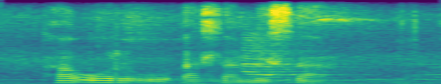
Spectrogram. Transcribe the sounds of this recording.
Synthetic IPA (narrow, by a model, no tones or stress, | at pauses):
haʔʊrɪʔʊʔaɬamɪsa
